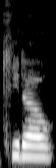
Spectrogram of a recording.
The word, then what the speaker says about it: Qido: And the next project that we're working on from InSim is called I Am Kido. That's spelled Qido.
